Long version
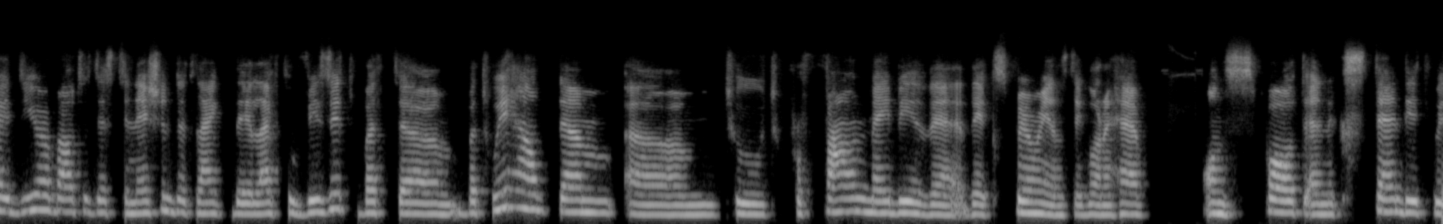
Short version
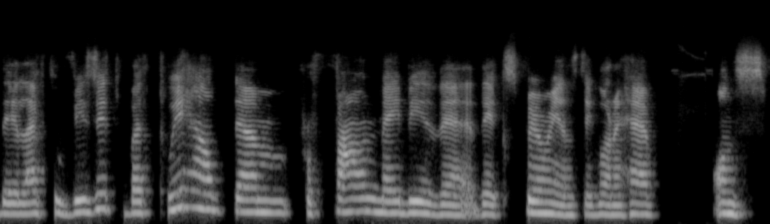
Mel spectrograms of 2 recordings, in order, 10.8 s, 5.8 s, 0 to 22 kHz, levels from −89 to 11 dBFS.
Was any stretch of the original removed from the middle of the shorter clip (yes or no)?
yes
